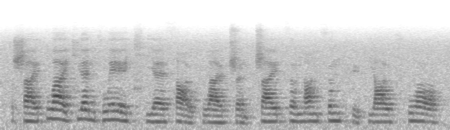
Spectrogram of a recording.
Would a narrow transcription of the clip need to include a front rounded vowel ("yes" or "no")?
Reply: yes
